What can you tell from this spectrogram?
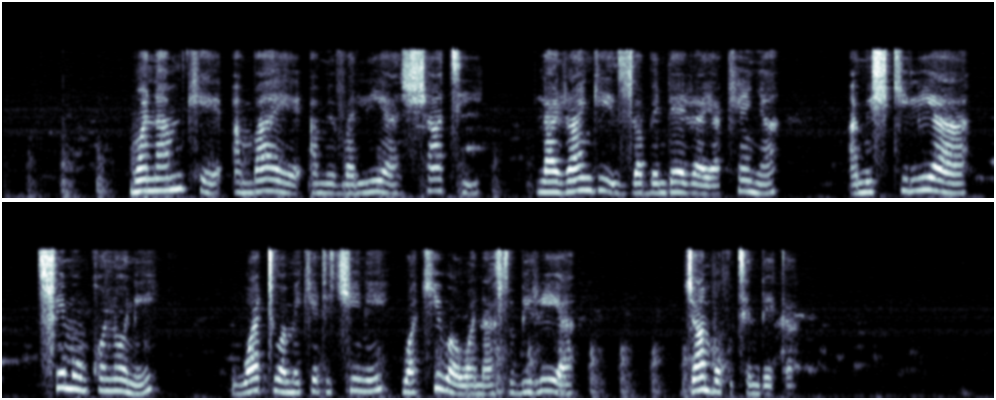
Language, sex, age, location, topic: Swahili, female, 18-24, Mombasa, government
